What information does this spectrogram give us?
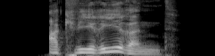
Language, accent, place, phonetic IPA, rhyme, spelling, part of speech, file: German, Germany, Berlin, [ˌakviˈʁiːʁənt], -iːʁənt, akquirierend, verb, De-akquirierend.ogg
- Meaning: present participle of akquirieren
